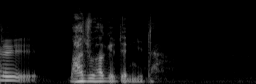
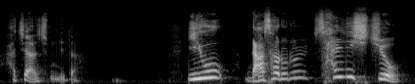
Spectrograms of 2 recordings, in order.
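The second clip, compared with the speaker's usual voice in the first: ordinary talk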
